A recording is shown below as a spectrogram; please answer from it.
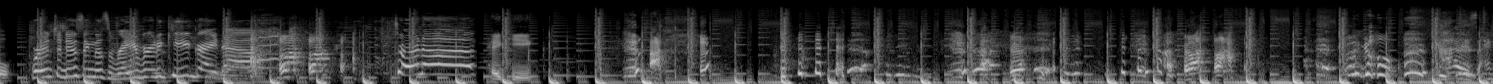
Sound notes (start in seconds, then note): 2.4 laughing; 6.0 laughing; 7.7 upbeat music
